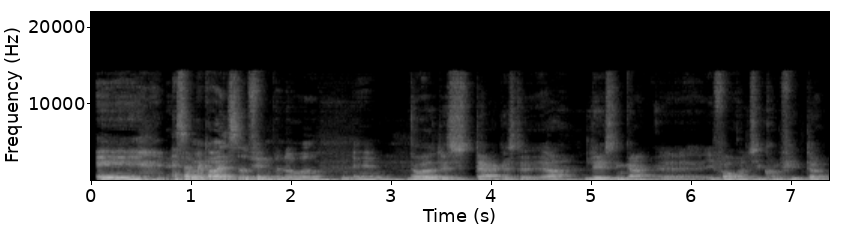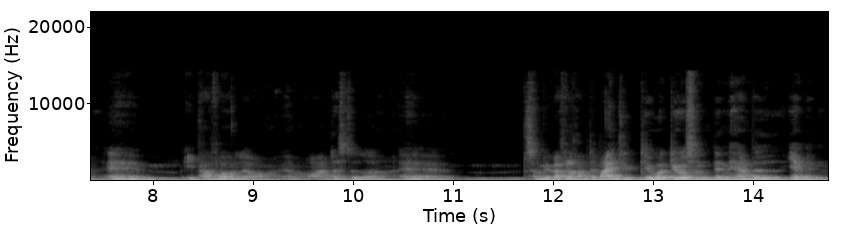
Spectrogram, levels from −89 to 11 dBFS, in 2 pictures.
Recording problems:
off-mic speech; far
room echo; slight; dies away in 0.4 s

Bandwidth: 14.5 kHz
